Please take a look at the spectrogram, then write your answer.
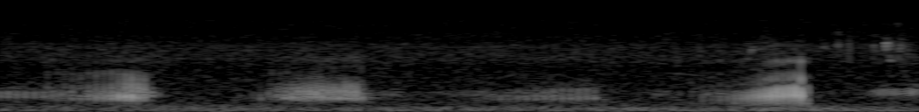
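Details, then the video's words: Frog croaking in a pond in March: clear purring croaks roughly a second each, three strong bursts with softer ones between, set against a low background hum. "Croaking Frogs"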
